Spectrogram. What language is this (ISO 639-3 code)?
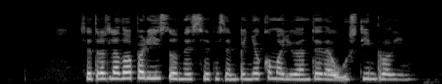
spa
